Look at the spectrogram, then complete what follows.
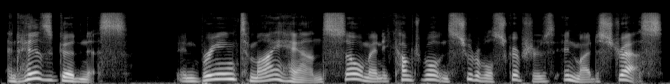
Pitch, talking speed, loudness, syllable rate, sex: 170 Hz, 150 wpm, -19 LUFS, 4.7 syllables/s, male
